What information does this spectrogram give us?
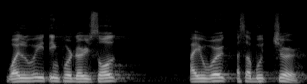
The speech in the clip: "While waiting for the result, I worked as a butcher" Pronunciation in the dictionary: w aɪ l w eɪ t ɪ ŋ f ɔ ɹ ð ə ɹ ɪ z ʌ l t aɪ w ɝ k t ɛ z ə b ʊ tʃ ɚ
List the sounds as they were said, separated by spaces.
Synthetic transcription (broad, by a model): w aɪ l w eɪ t ɪ ŋ f ɔ ɹ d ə ɹ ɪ s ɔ l t aɪ w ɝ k ʌ s ə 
